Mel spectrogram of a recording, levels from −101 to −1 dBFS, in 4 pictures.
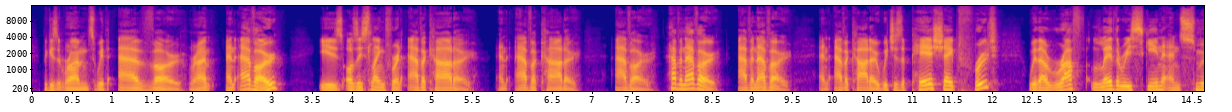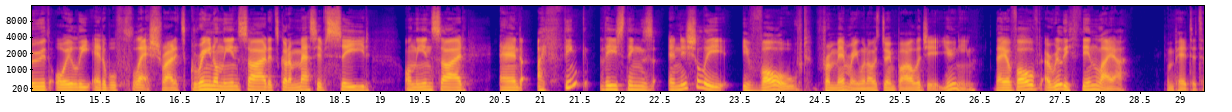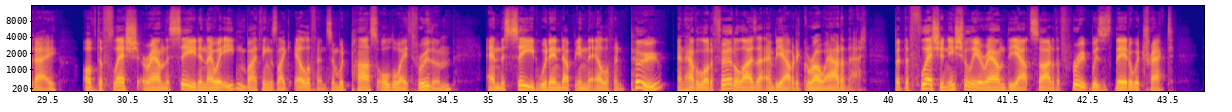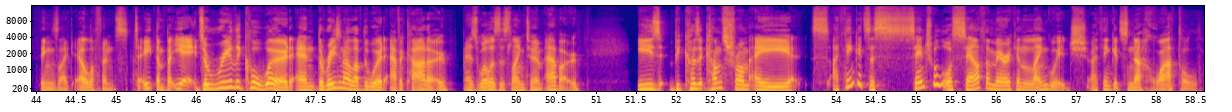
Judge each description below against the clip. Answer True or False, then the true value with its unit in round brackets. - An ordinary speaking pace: True (190 wpm)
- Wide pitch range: True (5.7 semitones)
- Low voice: True (130 Hz)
